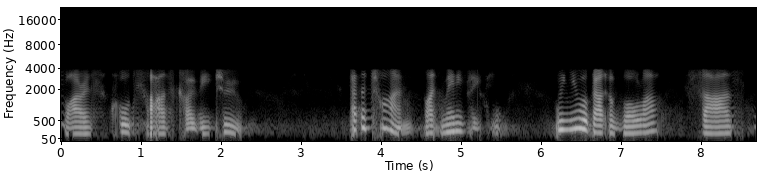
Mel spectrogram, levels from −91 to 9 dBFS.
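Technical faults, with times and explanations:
Throughout: Codec 2 vocoder at 1.6 kbps. Only pitch, voicing, energy and spectral shape survive, so the resynthesised speech sounds heavily robotic and buzzy.
1.00 to 1.22 s and 5.2 to 5.5 s: bit errors on digital voice radio. Roughly 7% and 10% corrupted bits scramble frame parameters, causing pitch jumps, warbles and bleeping gibberish.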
